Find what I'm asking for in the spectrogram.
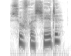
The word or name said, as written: suffragette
